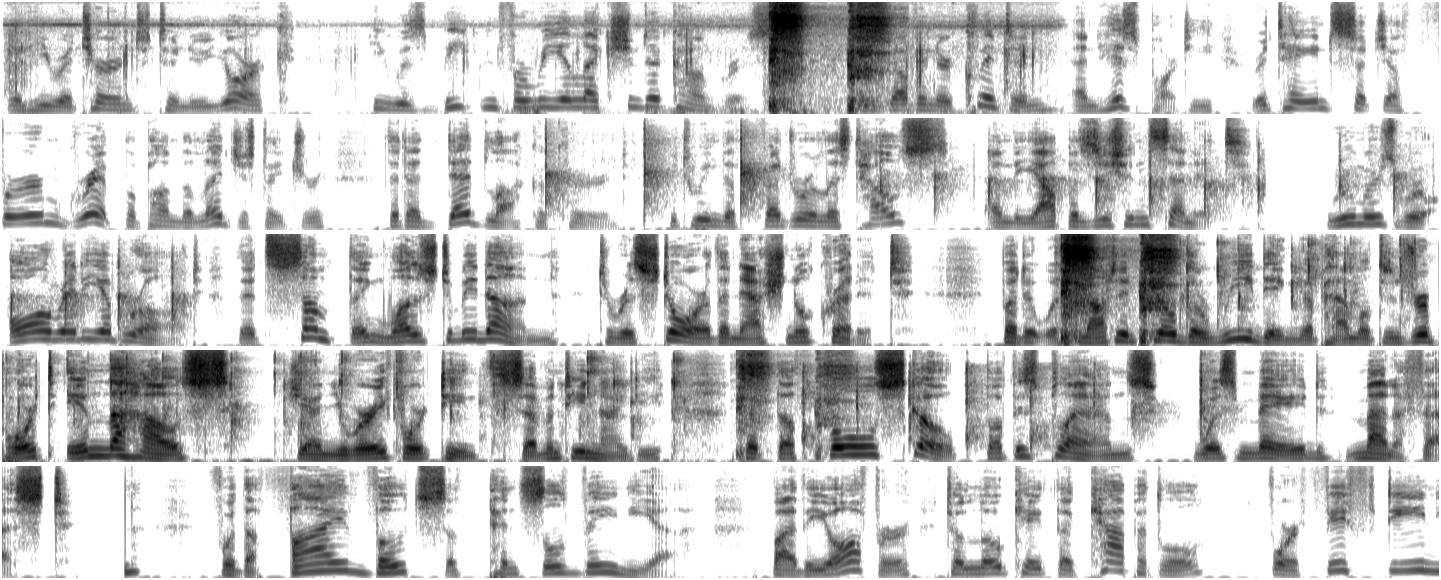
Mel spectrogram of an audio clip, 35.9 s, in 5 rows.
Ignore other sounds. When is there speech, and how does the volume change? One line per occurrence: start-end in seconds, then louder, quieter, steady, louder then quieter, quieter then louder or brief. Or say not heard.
0.0-35.8 louder then quieter.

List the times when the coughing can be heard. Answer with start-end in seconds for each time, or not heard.
3.8-4.5, 19.6-20.2, 25.2-25.9.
